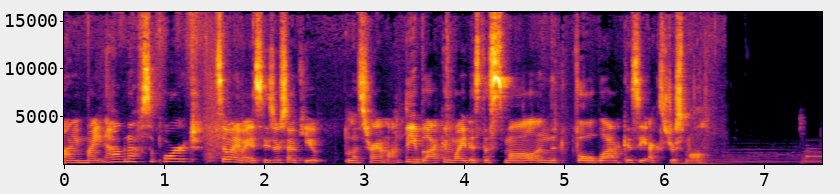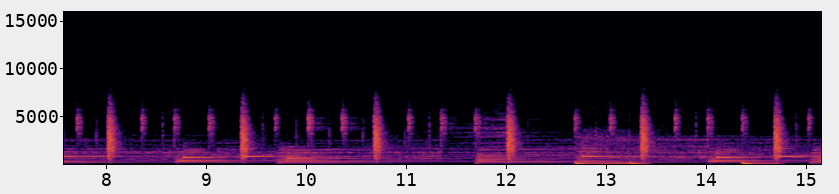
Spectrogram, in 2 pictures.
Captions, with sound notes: I might have enough support. So, anyways, these are so cute. Let's try 'em on. The black and white is the small, and the full black is the extra small. [smooth music] [graphic whooshing]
